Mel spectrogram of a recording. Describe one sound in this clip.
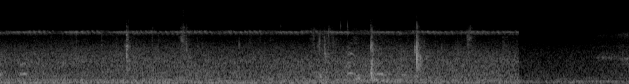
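Footsteps tap on cobblestones outdoors.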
